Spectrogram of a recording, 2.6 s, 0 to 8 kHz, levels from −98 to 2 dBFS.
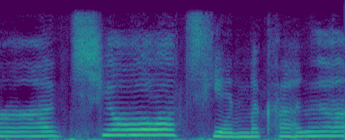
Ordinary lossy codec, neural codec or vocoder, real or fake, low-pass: none; codec, 16 kHz, 1 kbps, FreqCodec, larger model; fake; 7.2 kHz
